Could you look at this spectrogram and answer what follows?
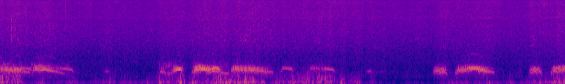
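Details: Ground decoy spotted dove used in trapping in Vietnam, delivering a series of low mellow coos, short and long notes alternating, with brief pauses and low background rumble.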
